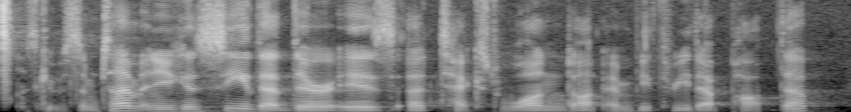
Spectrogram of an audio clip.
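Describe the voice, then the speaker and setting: At his computer, a man screen-records a casual coding tutorial, walking through it loosely and ramblingly with lots of filler words. His mid-range voice is fairly bright, with lively intonation and a slightly fast pace; he's a coding instructor.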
